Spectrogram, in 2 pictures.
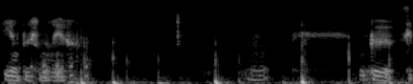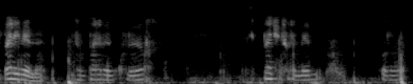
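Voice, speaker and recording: A young vlogger touring a Minecraft world late at night, often whispering and speaking softly. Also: mid-range voice, fairly even intonation, measured pace, vocal fry, long pauses, narrow, tinny audio. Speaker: gaming vlogger. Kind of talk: casual Minecraft world tour. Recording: loud background noise.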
